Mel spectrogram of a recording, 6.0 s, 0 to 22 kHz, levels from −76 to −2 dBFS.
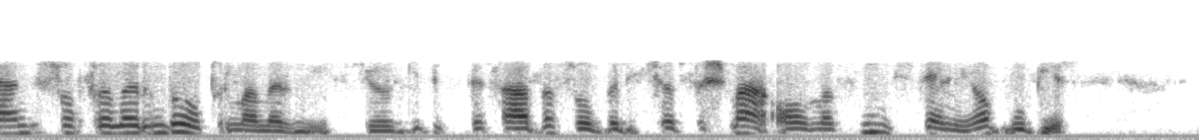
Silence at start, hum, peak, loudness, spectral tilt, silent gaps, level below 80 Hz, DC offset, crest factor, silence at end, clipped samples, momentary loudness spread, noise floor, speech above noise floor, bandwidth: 0 s; none; -6 dBFS; -25 LUFS; -8 dB/octave; none; -56 dBFS; under 0.1%; 20 dB; 0.05 s; under 0.1%; 11 LU; -47 dBFS; 22 dB; 3.9 kHz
